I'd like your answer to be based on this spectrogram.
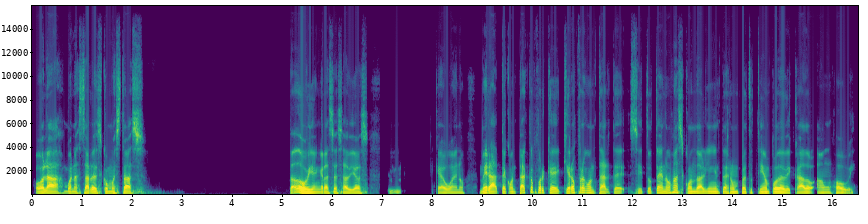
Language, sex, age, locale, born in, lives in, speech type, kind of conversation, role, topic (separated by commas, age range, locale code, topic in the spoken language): Spanish, male, 25-29, es-DO, United States, United States, conversation, unstructured, none, ¿Te enojas cuando alguien interrumpe el tiempo que dedicas a tu pasatiempo?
